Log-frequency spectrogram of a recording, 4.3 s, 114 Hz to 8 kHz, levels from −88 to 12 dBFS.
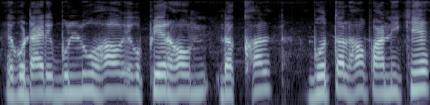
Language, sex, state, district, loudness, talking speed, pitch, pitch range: Magahi, male, Bihar, Samastipur, -16 LUFS, 165 wpm, 195 Hz, 190-205 Hz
